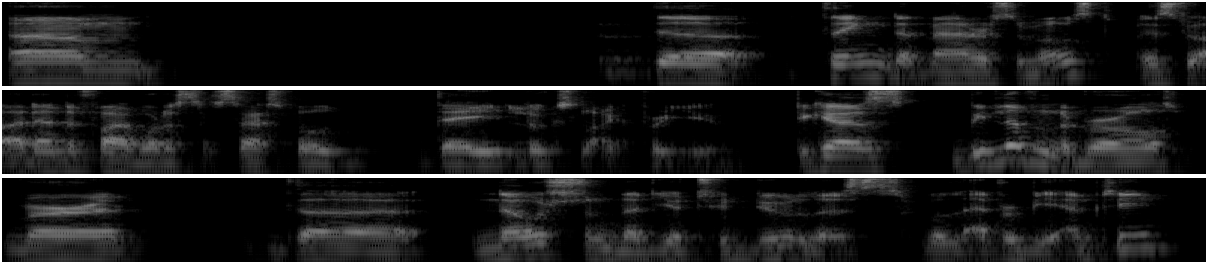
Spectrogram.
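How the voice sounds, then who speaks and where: A man guest on a podcast who explains his work fluently and step by step, in a relaxed, conversational way. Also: on the low side, moderate pace. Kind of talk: casual interview chat. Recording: dull lo-fi sound.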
